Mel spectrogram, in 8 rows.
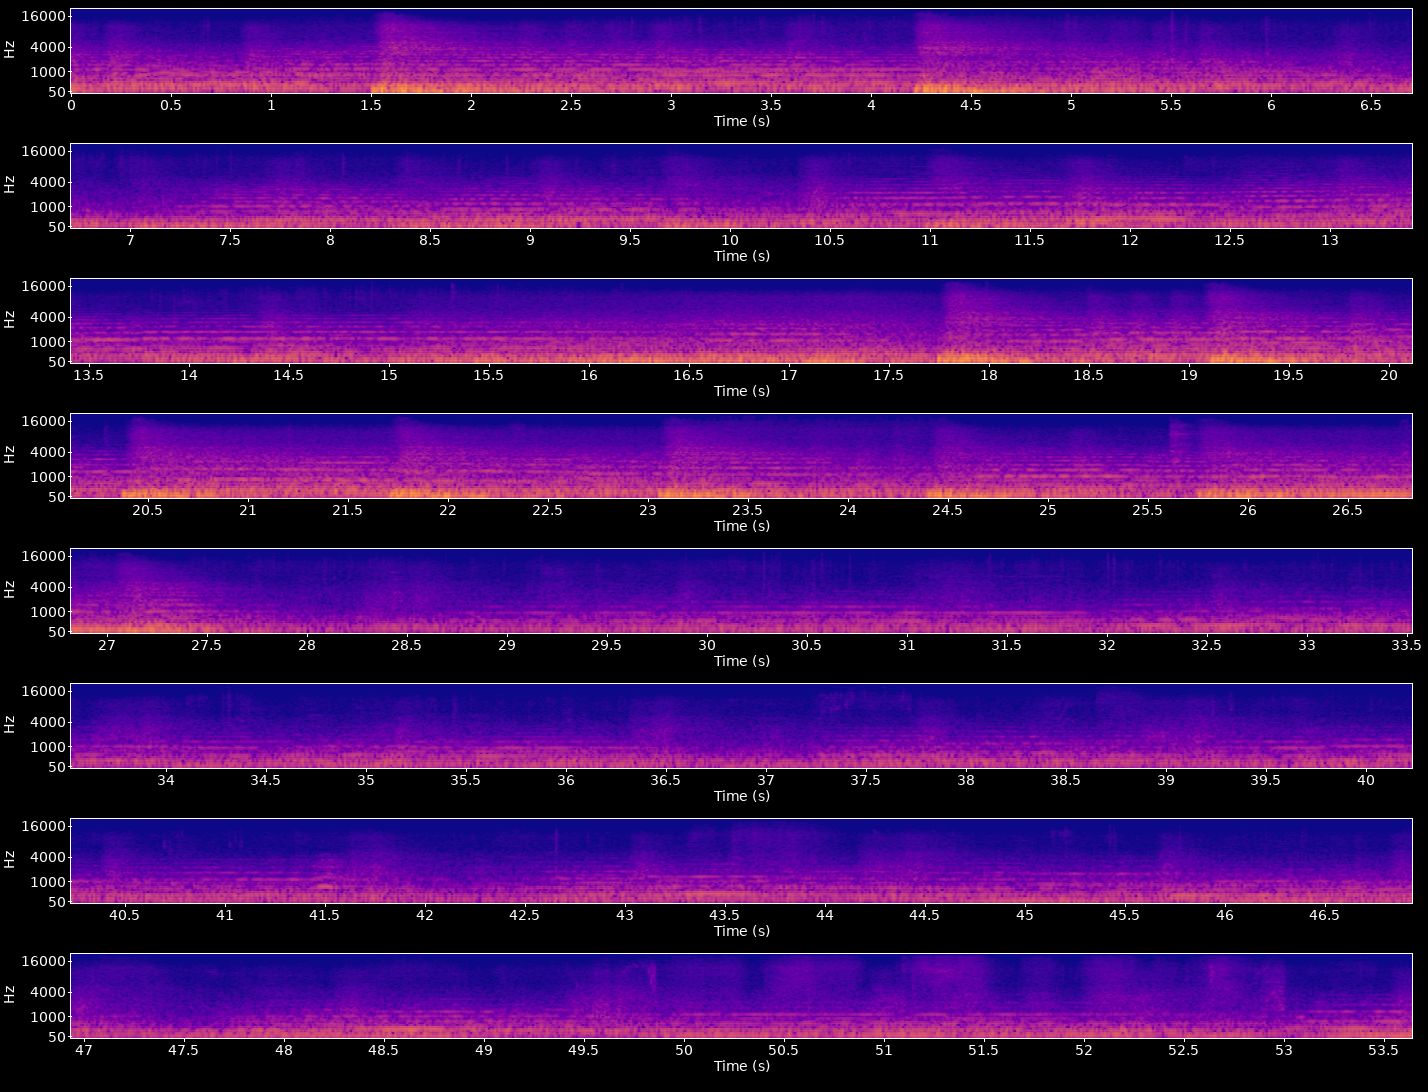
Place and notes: Plaza Molviedro, Sevilla, Spain - Semana Santa 2018 - Hermandad de la Soledad de San Buenaventura
Semana Santa 2018. Brotherhood - Hermandad de la Soledad de San Buenaventura. The recording start as the Paso carrying Mary enters the square and is set down in front of the open doors of Capilla del Mayor Dolor to say hello to the Pasos within. As well as the band at 4:24 you hear a woman serenade (sing a siete) the Paso from a balcony, a few seconds beofre that you hear a knock, which is the signal to set the Paso down. At 9:17 you hear a knock, this is the signal to get ready to lift the Paso, at 9:27 you hear them lift it, and then move on.
Recorder - Zoom H4N.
